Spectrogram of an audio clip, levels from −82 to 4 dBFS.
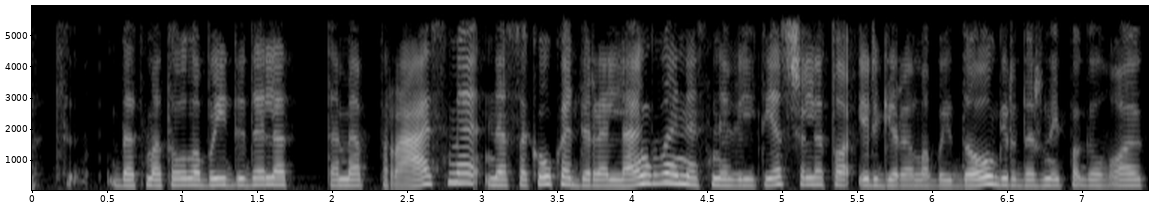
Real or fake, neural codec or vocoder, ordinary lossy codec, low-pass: fake; codec, 16 kHz, 4 kbps, FunCodec, trained on Chinese and English, 50 frames a second; Opus, 64 kbps; 5.4 kHz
